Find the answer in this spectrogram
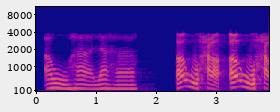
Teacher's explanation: حمزہ کو نرم نہیں کرنا بلکہ اس کو تحقیق کے ساتھ واضح کر کے ادا کریں گے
